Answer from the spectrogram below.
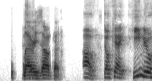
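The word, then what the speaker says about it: Csonka: Is it Ronnie Brown, Raheem Mostert, Ricky Williams, or Larry Sakanka? That's Larry it. Zonka.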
